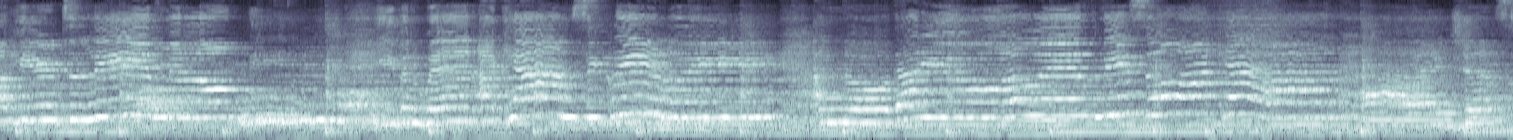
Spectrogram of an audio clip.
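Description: A woman singing a slow worship song solo into a handheld microphone, holding long notes and gliding between pitches.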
